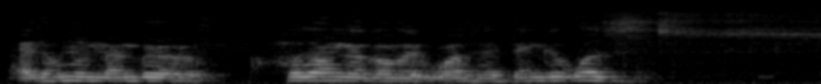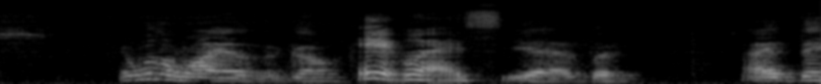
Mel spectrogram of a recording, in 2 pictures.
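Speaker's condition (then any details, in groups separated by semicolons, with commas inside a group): Cerebral palsy; present from birth, premature birth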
